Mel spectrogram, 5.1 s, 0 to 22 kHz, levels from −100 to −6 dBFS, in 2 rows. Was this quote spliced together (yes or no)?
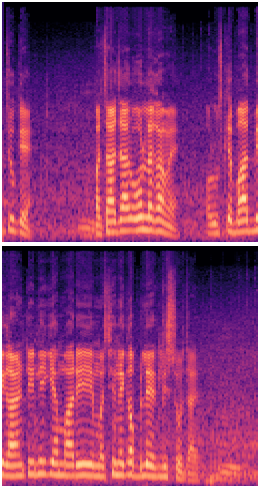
no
